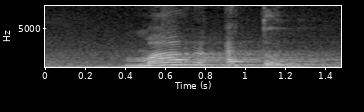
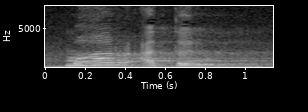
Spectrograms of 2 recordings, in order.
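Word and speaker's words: مرأة: sallallahi wasallam ajar kita Ana sebut maratun wanita maratun dalam bahasa Arab maksudnya wanita maratun ejaannya mim ro Alif Hamzah ta mutah tapi ejaannya di bawah baris di bawah miratun cermin beza baris betul Sayang kalau perempuan disebut maratun kalaulah miratun B ba boleh nampak kan maka Rasulullah Sam ajar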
